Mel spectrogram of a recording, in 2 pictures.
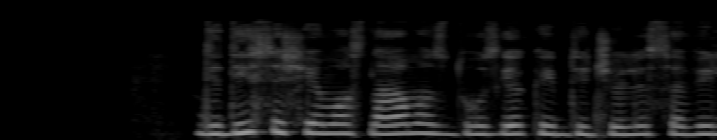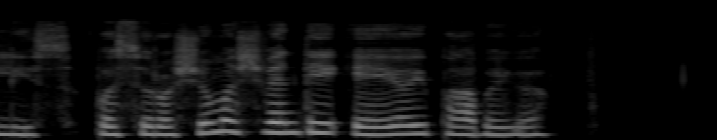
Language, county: Lithuanian, Telšiai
